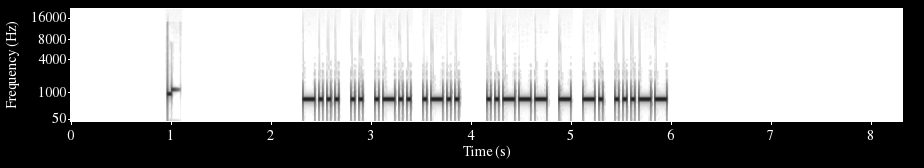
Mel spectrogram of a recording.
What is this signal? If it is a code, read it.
Morse code, heard as a keyed tone, about 30 wpm, 700 Hz. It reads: BILL 2TN3
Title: CWT Exchange 30wpm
